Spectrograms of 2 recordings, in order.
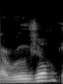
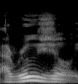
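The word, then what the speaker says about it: Araújo: Am I saying it right? – Viviane Araujo. – Yeah, Araujo. Yeah, you have her.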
